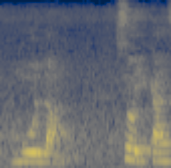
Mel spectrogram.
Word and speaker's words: molar: This capital M is pronounced like this, molar.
